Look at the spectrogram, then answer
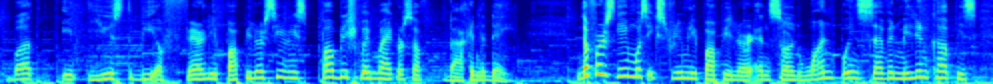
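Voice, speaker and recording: Low-voiced woman narrating a countdown. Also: darkish tone. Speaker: host of a video list show. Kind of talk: scripted narration, countdown commentary.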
